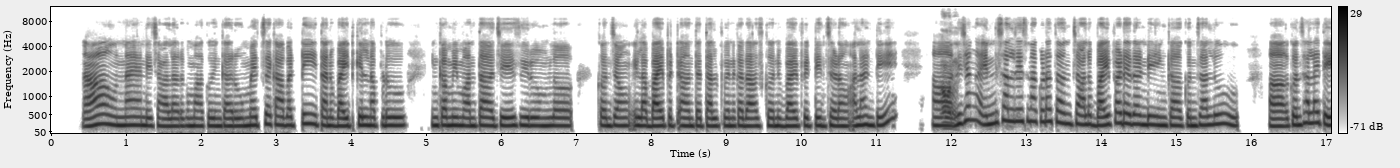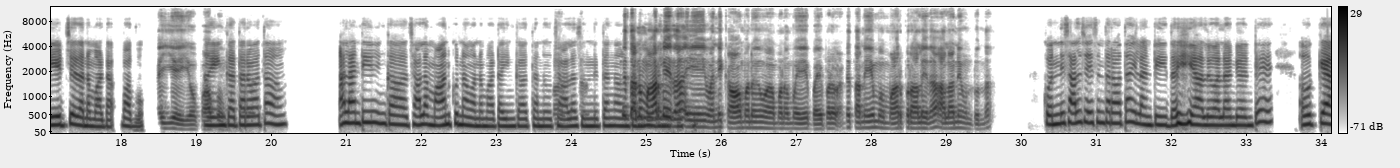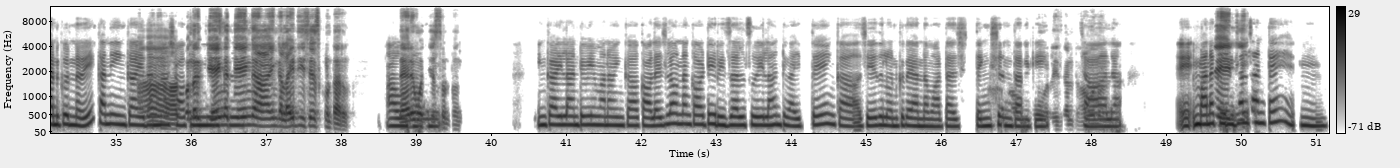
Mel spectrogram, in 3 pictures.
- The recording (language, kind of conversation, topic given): Telugu, podcast, సున్నితమైన విషయాల గురించి మాట్లాడేటప్పుడు మీరు ఎలా జాగ్రత్తగా వ్యవహరిస్తారు?
- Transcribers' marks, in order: in English: "రూమ్‌లో"; tapping; laughing while speaking: "దెయ్యాలు అలాంటివంటే"; in English: "షాకింగ్"; in English: "లైట్"; other background noise; in English: "రిజల్ట్స్"; in English: "రిజల్ట్"; in English: "టెన్షన్"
